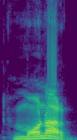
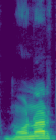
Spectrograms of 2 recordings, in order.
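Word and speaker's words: monarch: কর এখানে এমও এন এ আর সি এইচ উচ্চারণ কিন্তু মনার্ক মনার্চ নয় সুতরাং ক উচ্চারণ হচ্ছে সুতরাং এখানে এস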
